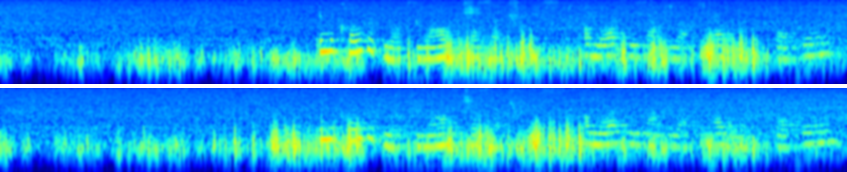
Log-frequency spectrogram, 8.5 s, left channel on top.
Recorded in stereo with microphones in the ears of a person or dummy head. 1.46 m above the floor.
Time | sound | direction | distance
3.2 | a woman speaking | 55° left (ahead or behind) | 0.7 m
